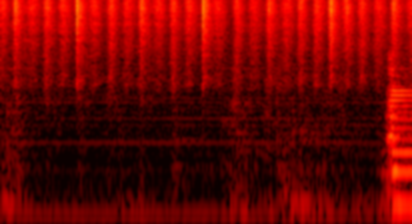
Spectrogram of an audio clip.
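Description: Handheld shaker played softly in a steady rhythm, about four shakes a second. Just before the end, a sustained pitched instrument chord comes in as the song begins.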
